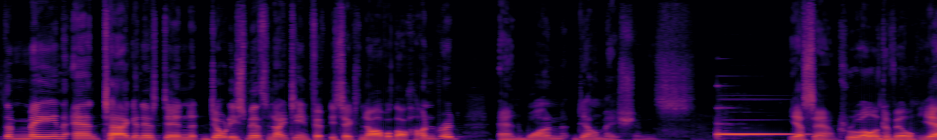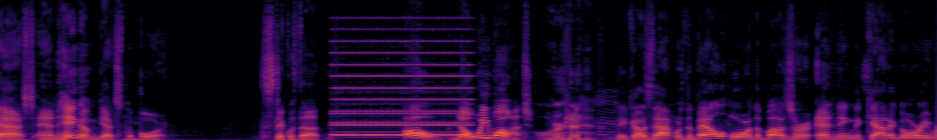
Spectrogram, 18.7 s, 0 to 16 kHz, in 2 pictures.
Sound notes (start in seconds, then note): 12.7 timer sounding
